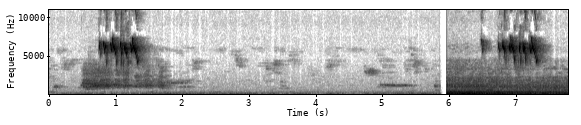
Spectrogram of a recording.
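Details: High, rapidly pulsed trill phrases from a lively mantenan gunung on a master track for songbird training, one early and one after a quiet gap, the second over loud broadband background noise.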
